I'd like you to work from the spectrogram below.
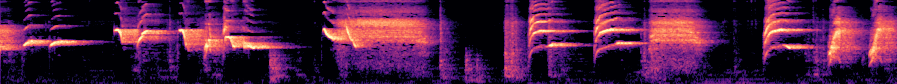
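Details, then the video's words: Greater green leafbird eager to mate sings a varied run of sharp downslurred whistles and raspy bursts in short phrases, with brief pauses between them. "Suara Burung Cucak Ijo Lagi Sange"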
